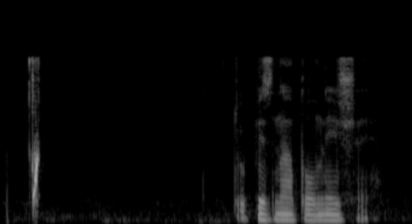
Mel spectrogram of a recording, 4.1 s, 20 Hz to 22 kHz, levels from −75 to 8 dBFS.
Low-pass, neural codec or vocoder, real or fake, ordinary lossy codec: none; codec, 16 kHz, 8 kbps, FunCodec, trained on Chinese and English, 25 frames a second; fake; none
